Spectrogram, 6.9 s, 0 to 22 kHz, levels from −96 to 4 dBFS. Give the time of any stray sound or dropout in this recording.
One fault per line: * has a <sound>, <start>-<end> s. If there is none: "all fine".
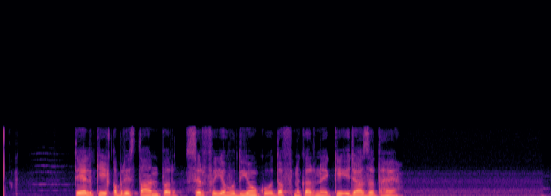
all fine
